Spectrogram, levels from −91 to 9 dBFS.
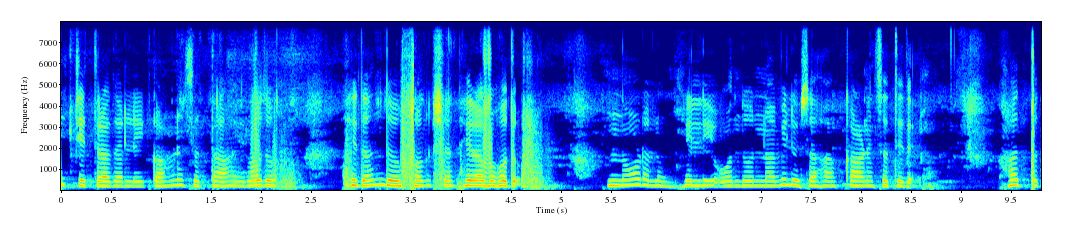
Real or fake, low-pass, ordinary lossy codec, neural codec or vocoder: real; none; none; none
